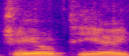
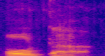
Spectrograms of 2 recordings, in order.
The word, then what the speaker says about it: Jota: His name is Diogo Jota, but he spells it Jota, but it's pronounced Jota.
